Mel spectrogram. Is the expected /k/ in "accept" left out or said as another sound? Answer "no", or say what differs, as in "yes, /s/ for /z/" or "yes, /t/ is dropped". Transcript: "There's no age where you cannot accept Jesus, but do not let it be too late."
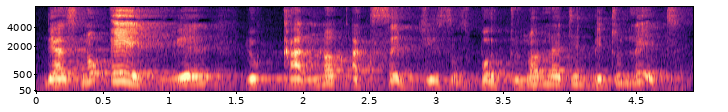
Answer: no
